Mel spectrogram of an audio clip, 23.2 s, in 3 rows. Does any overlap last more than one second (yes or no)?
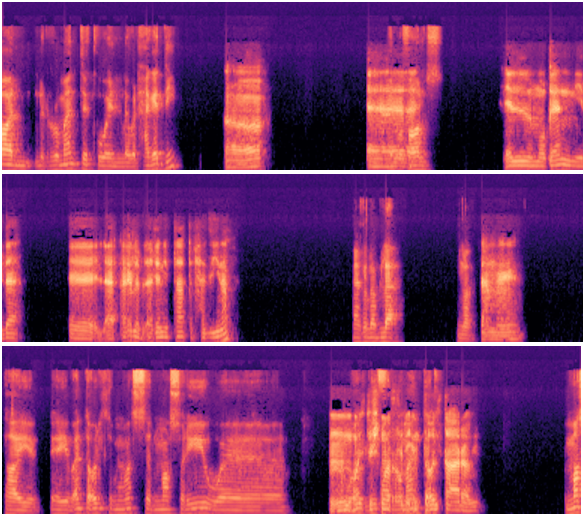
yes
